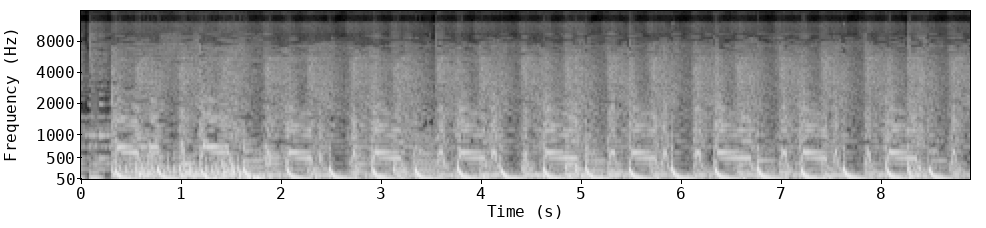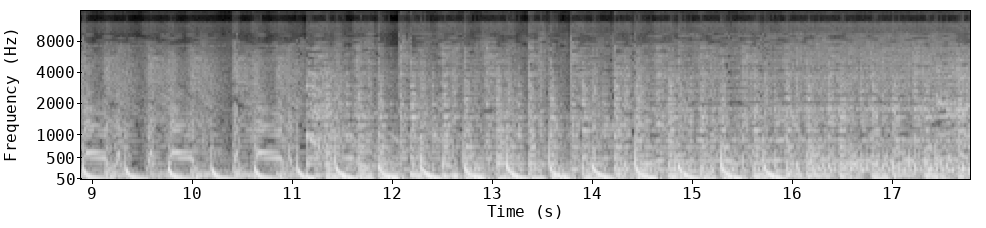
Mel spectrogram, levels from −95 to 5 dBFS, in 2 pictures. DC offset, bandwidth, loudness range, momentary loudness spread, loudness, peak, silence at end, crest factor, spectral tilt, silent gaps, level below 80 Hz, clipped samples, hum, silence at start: 0.5%; 16 kHz; 3 LU; 4 LU; -10 LUFS; 0 dBFS; 0 s; 10 dB; -5.5 dB/octave; none; -16 dBFS; 0.7%; none; 0 s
